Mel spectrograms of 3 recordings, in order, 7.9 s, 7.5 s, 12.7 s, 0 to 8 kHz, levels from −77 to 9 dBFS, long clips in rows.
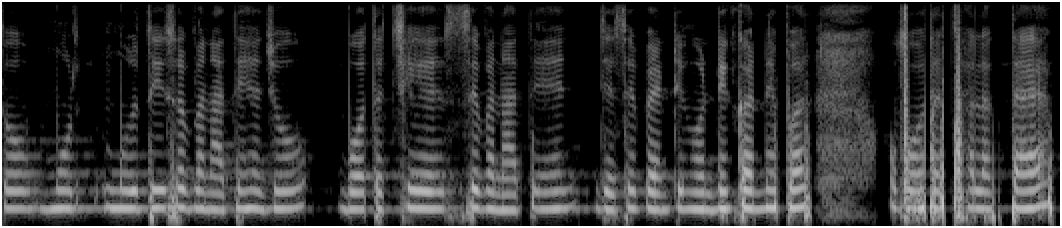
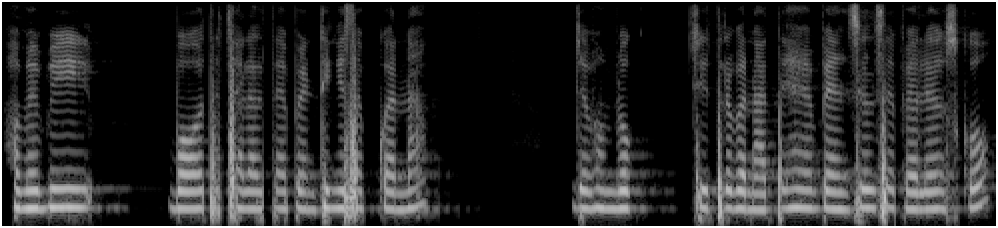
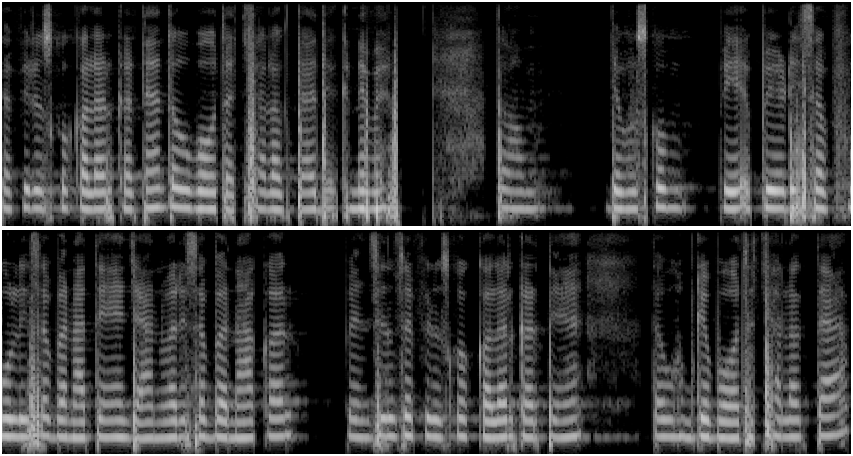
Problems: background sounds at intervals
